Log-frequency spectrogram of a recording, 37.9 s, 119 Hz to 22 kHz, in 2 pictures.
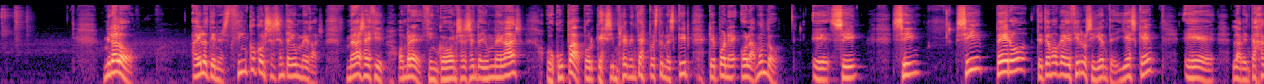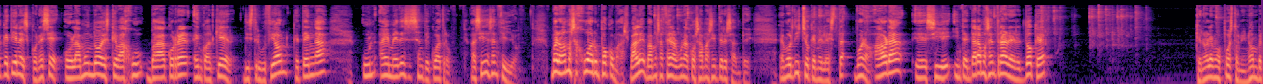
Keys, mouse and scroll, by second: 0.0-0.5 typing, 3.3-6.2 drag, 28.5-29.6 typing, 30.8-36.2 typing.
